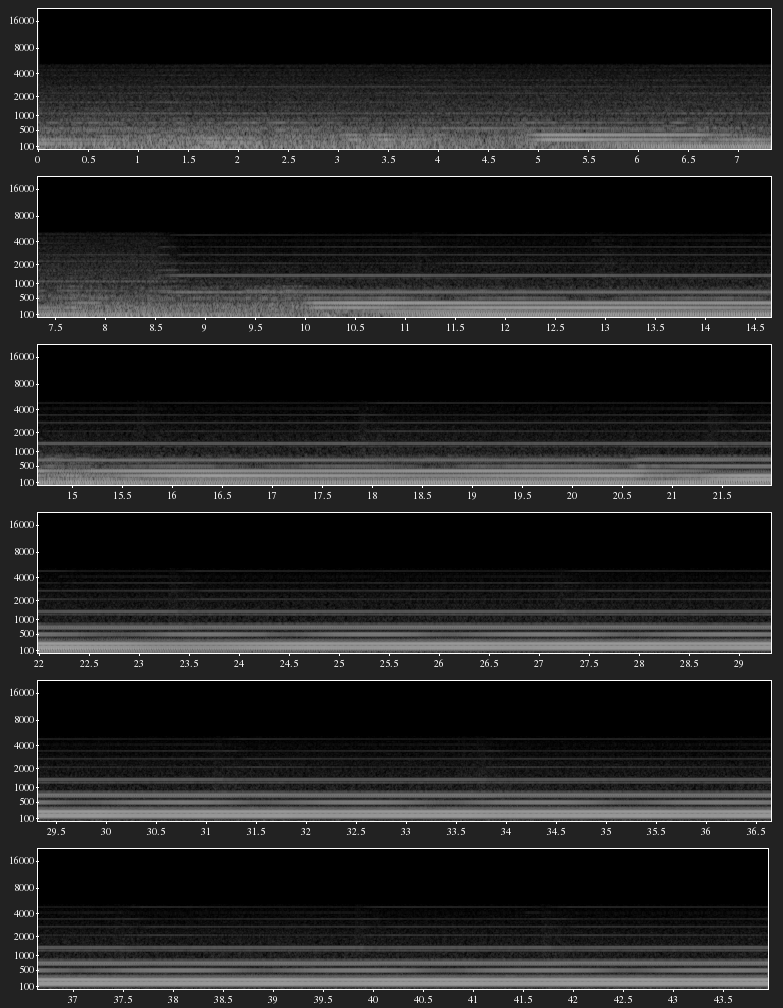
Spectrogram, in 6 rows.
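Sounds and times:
sustained organ chords: 0.0 - 25.6.

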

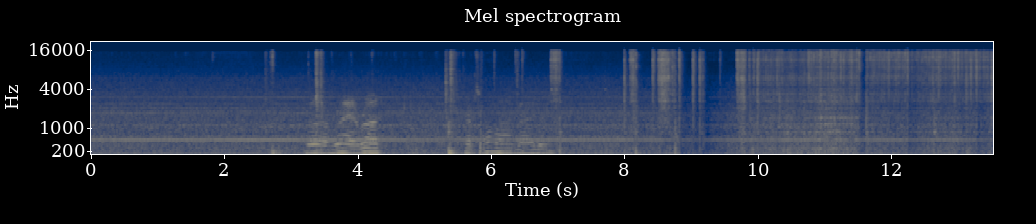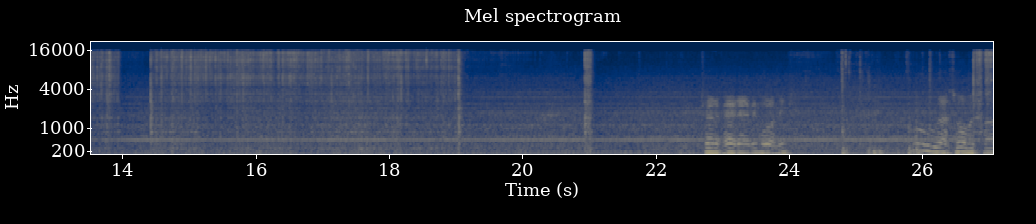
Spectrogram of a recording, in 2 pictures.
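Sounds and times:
welding arc crackling: 5.3 - 7.2, 8.0 - 19.4, 20.8 - 21.2, 24.7 - 27.0.

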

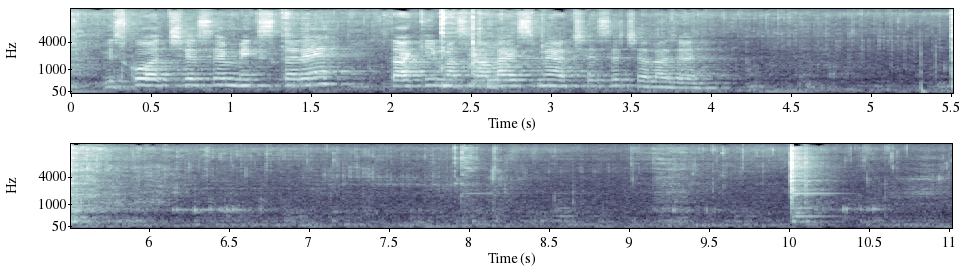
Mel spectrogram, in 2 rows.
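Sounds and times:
spoon clanking against metal pan: 10.0 - 10.4.

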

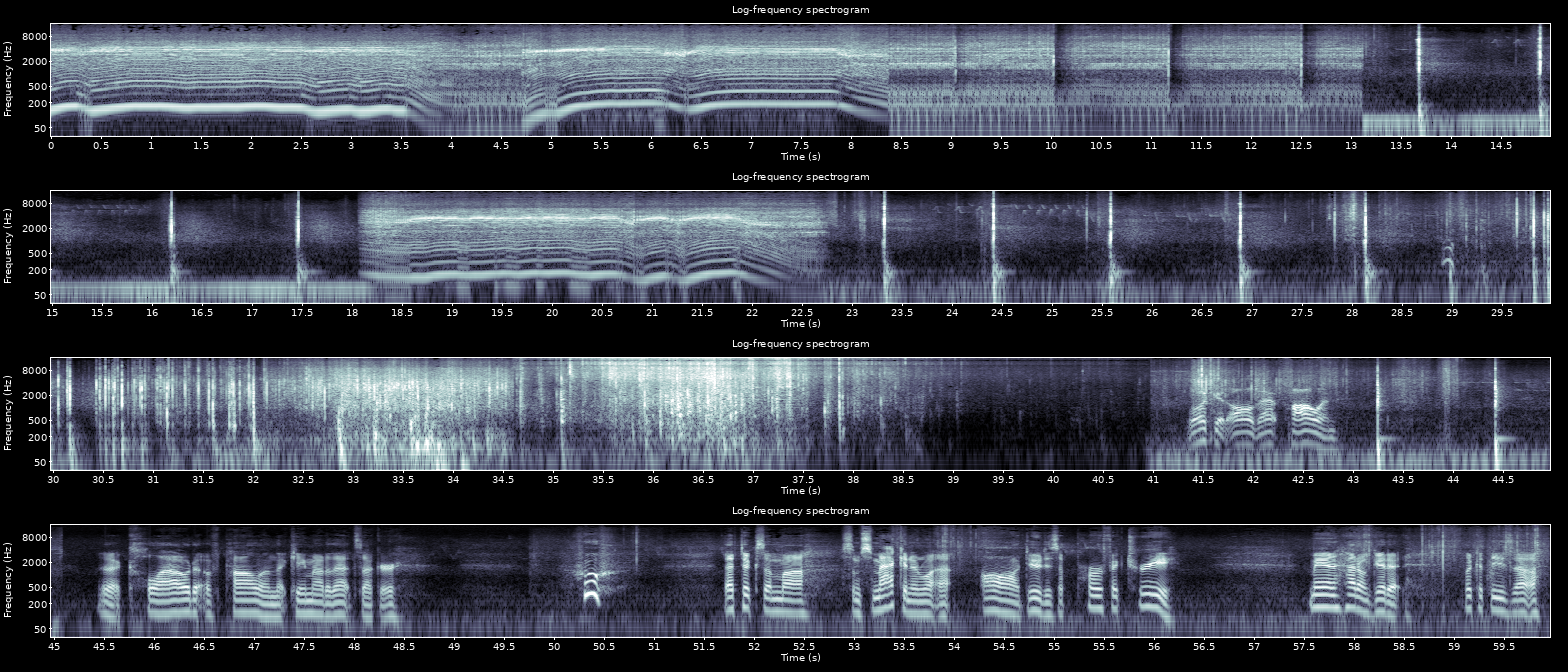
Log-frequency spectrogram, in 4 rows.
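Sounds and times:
chainsaw cutting tree: 0.0 - 13.8, 17.5 - 23.6, 26.7 - 38.9.

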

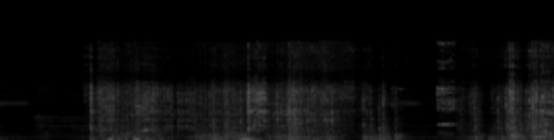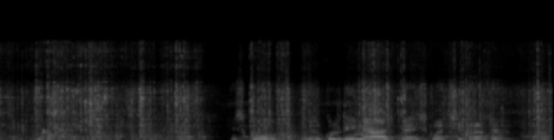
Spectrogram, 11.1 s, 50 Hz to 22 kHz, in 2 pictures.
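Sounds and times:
spatula scraping a metal pan: 0.9 - 11.0.

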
